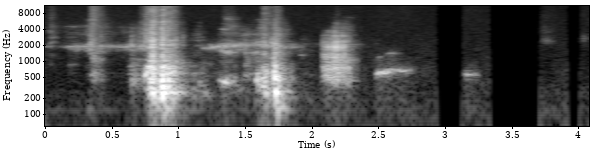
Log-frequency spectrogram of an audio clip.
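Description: Faint handling of a cardboard collection box as it is being opened: a squeaky scrape, then rustling and a few soft knocks, dying away about three seconds in.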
